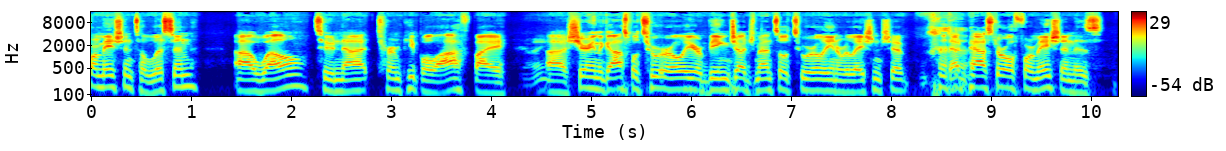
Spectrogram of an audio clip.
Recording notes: At the 12th Annual Napa Institute Conference in Napa Valley California.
